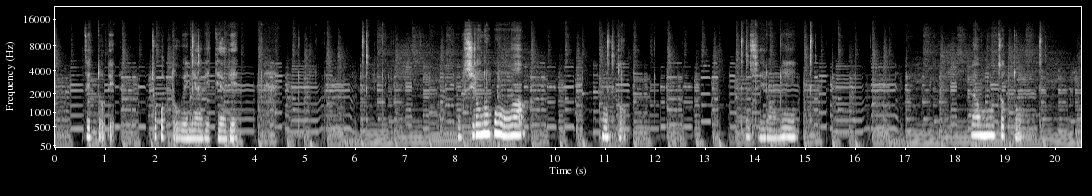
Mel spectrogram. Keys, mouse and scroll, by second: 4.1 middle click, 4.1 /, 5.2 shift+middle click, 5.4-6.1 scroll up 3, 6.1 click, 6.6 shift+middle click, 7.3 ctrl+click, 7.7 middle click, 8.6 middle click, 10.2 g, 11.3 middle click, 12.3 middle click, 13.1 g, 14.0 middle click, 15.1 click, 15.5 shift+middle click, 16.3 ctrl+click, 16.8 scroll up 1, 18.0 scroll up 1, 18.3 g, 20.0 ctrl+z.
